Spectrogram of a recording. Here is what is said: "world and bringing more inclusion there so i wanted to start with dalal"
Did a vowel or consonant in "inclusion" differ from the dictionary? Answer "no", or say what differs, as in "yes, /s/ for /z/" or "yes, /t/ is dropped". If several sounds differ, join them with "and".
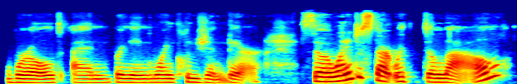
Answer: no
